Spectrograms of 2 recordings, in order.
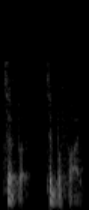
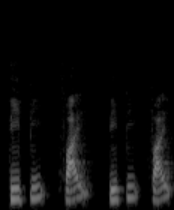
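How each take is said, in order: First: Typify with a muffled I like a dull E, "typ"; reduced I. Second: Typify with a clear Spanish I; wrong clear I. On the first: Teacher models the right typify. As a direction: say typify with a dull, swallowed E-like vowel. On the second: Teacher demonstrates the wrong typify. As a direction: say typify with a full, open I sound. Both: Shown as a demonstration. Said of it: "sino typ".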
